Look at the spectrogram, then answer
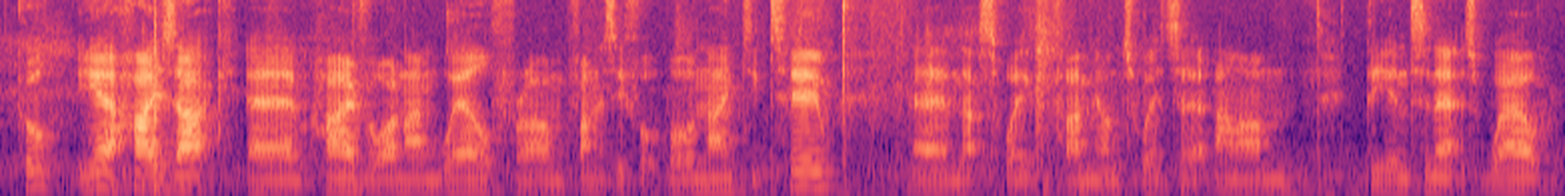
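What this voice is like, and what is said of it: Whiny northern English accent. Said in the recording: “I've got a worse accent as well. I've got a bit of a kind of like a whiny northern accent”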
